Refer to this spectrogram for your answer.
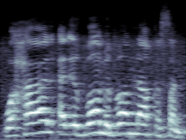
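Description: A man's voice: high voice, darkish tone. A man teaches Quran recitation, drawing out sample words and firing questions at his students. The recording is dull and lo-fi, with a faint hiss underneath. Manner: demonstrates words slowly, repeating them and asking the class questions. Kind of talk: tajweed lesson. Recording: dull lo-fi with faint background noise.

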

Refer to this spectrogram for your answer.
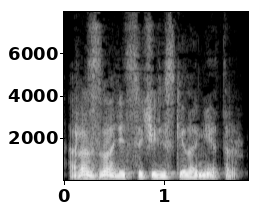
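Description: A man's voice: low voice, very animated, normal speed, warm tone, slightly rough, lo-fi sound, exaggerated voice. A man reading a dry, bored official. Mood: skeptical. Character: dry, skeptical male official.

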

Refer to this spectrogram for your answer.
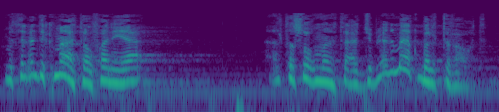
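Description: A man teaching Arabic grammar, asking questions and answering them himself while repeating examples slowly. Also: high-pitched, very animated, a little hiss or hum. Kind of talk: classroom explanation of grammar. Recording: echoey, dull lo-fi lesson recording.

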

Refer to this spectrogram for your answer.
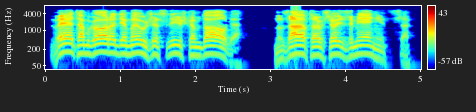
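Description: A man's voice: mid-range voice, expressive, close to an everyday voice. Man growling as a skeletal wolf-faced beast. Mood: cold. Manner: slow, growled delivery. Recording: muffled lo-fi home recording.

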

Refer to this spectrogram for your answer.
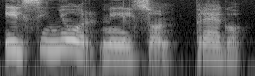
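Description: A woman voicing a cheeky, fearless little girl who talks calmly and teases playfully. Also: mid-range voice, slow pace, pitched above the performer's own voice. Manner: calm, matter-of-fact, playfully teasing.

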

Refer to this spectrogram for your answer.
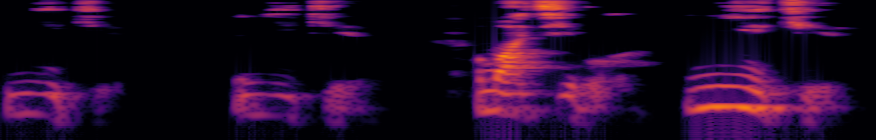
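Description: A woman reading the lines of a desperate young male lover, hoarse and breathless as he pleads. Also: on the low side, slow, distant mic.

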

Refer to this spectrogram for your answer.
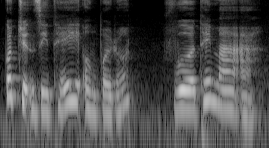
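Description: A woman voicing a calm, stern male police inspector in an audiobook, unhurried and dry. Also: medium pitch, slightly rough. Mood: cool. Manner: cool and unhurried.

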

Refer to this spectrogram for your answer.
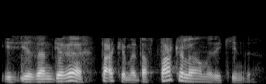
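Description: A man calling in to a radio show, explaining his view in an earnest, somewhat halting way. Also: medium pitch, animated, creaky, breathy edge, no room sound. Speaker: caller. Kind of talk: phone-in talk. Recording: tinny phone line.

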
